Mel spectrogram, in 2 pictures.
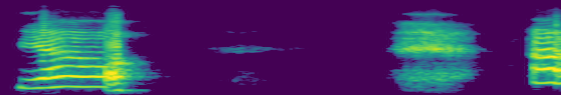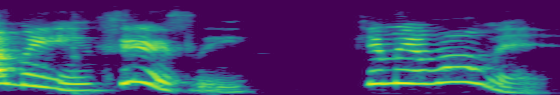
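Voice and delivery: high, laughing and overcome. Real, not acted. Laughing, overcome mid-talk.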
